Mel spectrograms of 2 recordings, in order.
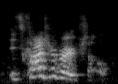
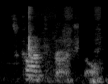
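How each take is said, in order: First: Said in the usual way. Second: Breathy whisper, no voice. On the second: Shown as a demonstration. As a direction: whisper it like a secret. Repeats the line, then whispers it.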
